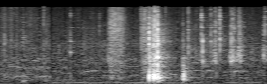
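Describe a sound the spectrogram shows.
A glass bowl knocks and clinks on a wooden table.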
